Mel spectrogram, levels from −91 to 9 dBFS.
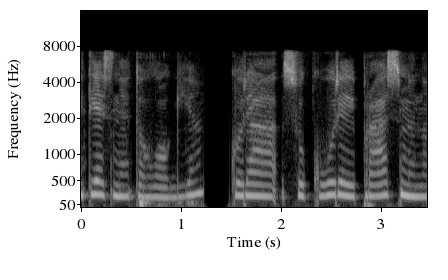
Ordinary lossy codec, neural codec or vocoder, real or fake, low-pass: AAC, 96 kbps; none; real; 7.2 kHz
